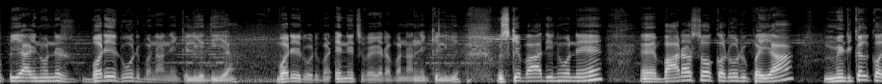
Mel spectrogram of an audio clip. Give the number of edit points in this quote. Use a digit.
0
